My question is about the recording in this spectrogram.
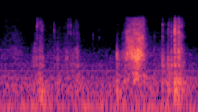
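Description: A cardboard trading-card box being handled and opened on a table: a soft rub about half a second in, then a loud scraping rub near the end.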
